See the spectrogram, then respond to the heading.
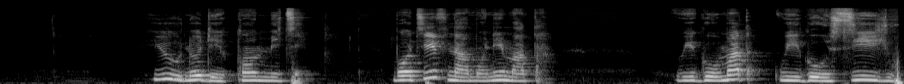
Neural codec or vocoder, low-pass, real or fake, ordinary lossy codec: none; 14.4 kHz; real; none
